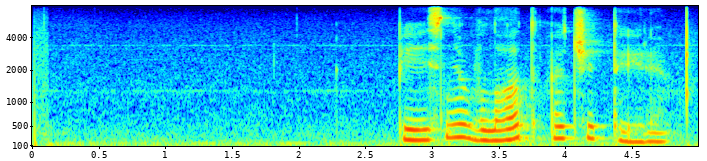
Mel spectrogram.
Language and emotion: Russian, neutral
